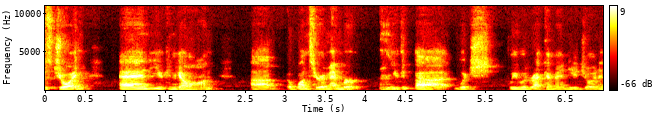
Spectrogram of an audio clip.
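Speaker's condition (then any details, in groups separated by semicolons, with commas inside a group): No condition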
